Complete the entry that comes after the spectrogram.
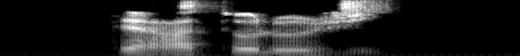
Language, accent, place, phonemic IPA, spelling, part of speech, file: French, France, Lyon, /te.ʁa.tɔ.lɔ.ʒi/, tératologie, noun, LL-Q150 (fra)-tératologie.wav
- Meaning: teratology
